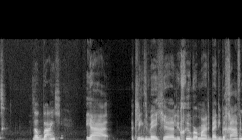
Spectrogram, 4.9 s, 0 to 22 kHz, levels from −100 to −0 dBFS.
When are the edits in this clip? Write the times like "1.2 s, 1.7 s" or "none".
none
